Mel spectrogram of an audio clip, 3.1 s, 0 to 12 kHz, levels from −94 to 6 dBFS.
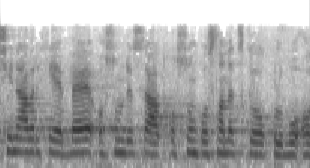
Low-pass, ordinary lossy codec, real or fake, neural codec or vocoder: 7.2 kHz; MP3, 32 kbps; real; none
